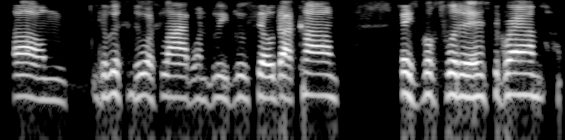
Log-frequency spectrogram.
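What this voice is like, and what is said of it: Breathless, out-of-breath speech. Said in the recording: “I'm out of breath.”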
